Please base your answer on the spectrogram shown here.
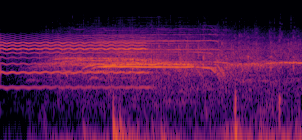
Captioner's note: audience cheering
